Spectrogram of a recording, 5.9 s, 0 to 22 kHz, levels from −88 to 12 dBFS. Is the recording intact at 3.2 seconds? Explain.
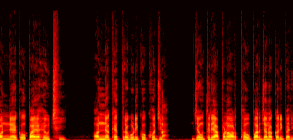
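No. Between 3.23 and 3.26 s, about 28 ms, the speech jumps ahead. This is likely a broken MP3 bit reservoir. MP3 frames store part of their data in space left over in earlier frames. When frames are cut out, the next frame reaches back into bytes that now belong to a different frame, decodes nonsense and skips forward. The span fits a lost frame of about 24 ms.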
